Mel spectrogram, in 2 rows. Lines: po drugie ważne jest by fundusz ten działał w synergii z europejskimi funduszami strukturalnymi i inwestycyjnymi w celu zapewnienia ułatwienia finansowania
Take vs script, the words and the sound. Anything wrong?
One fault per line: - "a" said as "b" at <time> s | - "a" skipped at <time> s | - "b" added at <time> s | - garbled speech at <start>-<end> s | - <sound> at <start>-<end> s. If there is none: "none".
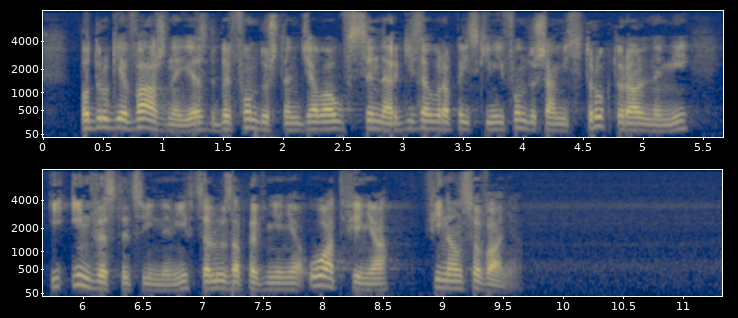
none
